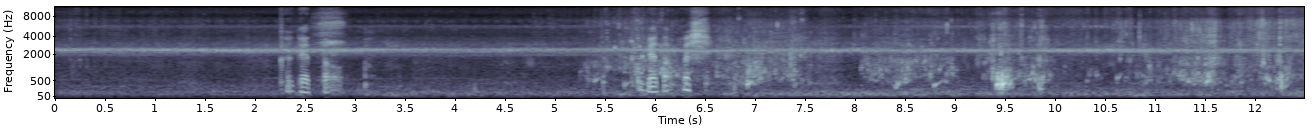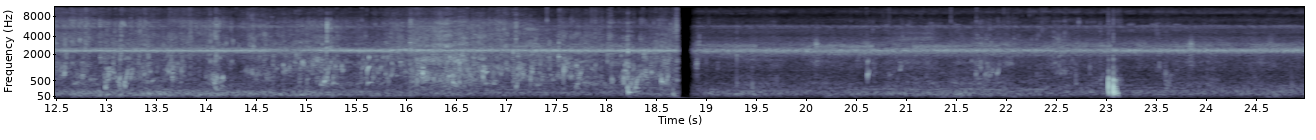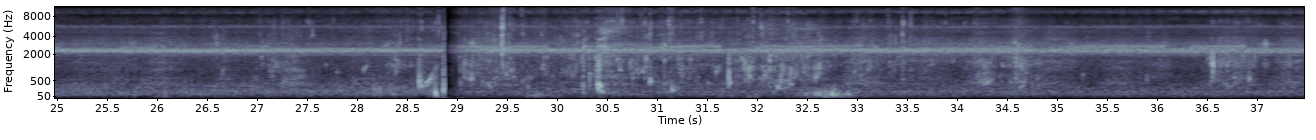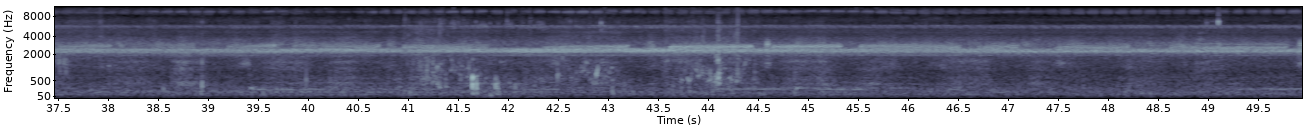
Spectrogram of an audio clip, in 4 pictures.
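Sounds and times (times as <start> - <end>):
night chorus of calling creatures: 1.3 - 49.9
shallow water splashing: 5.2 - 19.1, 20.5 - 24.0, 25.2 - 45.8.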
